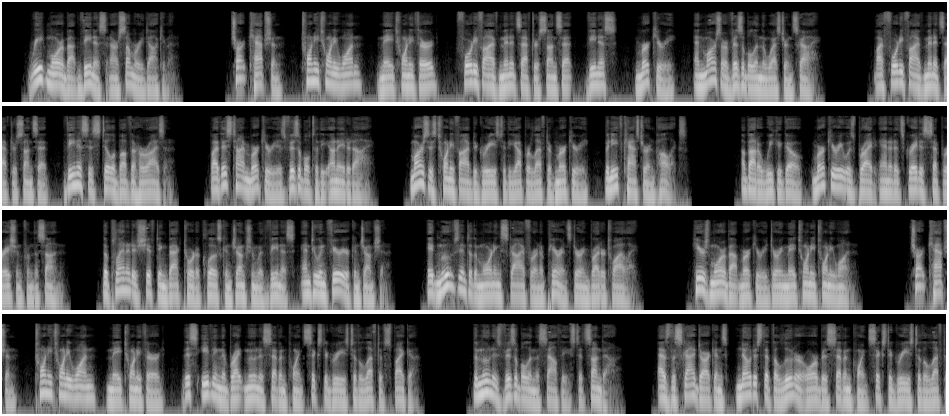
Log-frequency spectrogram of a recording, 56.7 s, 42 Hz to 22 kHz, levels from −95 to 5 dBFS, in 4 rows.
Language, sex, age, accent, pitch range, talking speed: English, male, 50-69, American, 85-115 Hz, 160 wpm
